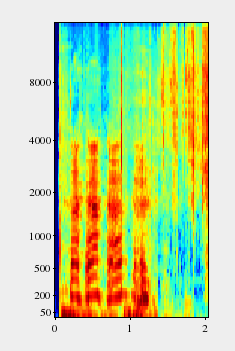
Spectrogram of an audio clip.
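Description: Foil wrapper of a trading-card pack crinkling and tearing as it is ripped open, under a man talking and laughing.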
